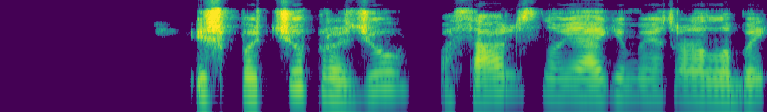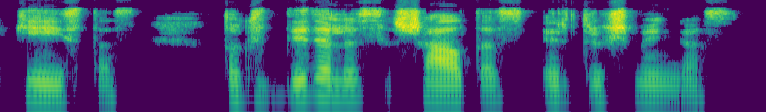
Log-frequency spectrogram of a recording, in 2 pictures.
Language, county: Lithuanian, Kaunas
